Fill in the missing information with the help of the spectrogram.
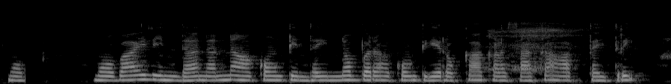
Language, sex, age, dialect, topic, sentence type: Kannada, female, 31-35, Central, banking, question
